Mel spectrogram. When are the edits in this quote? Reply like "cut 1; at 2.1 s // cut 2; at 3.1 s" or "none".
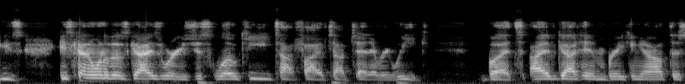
none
